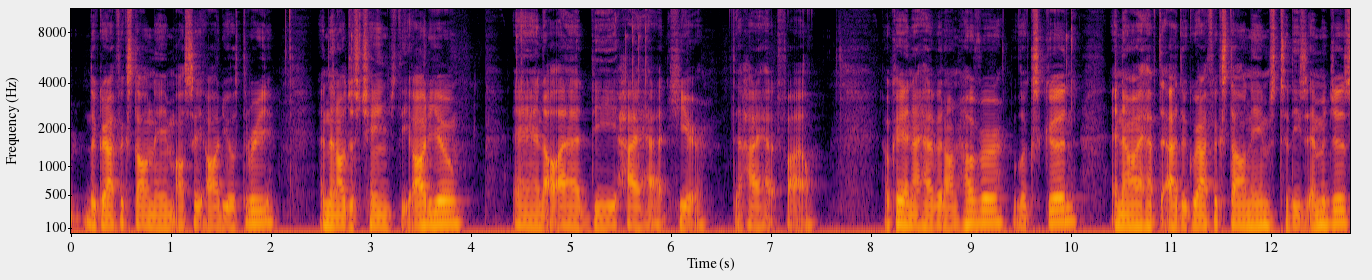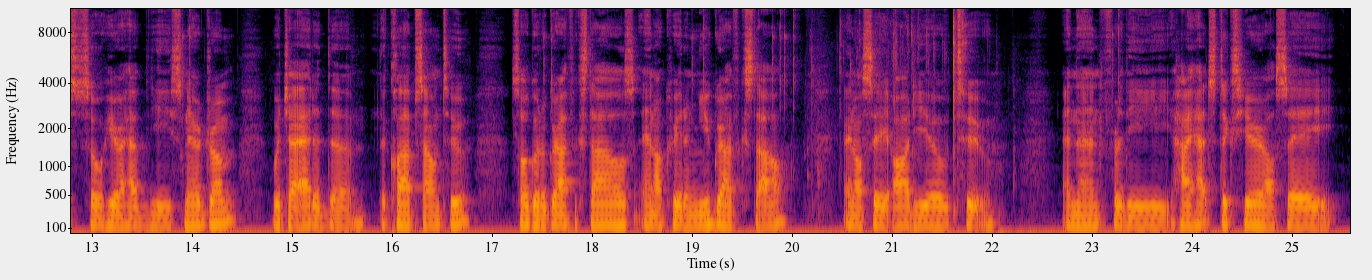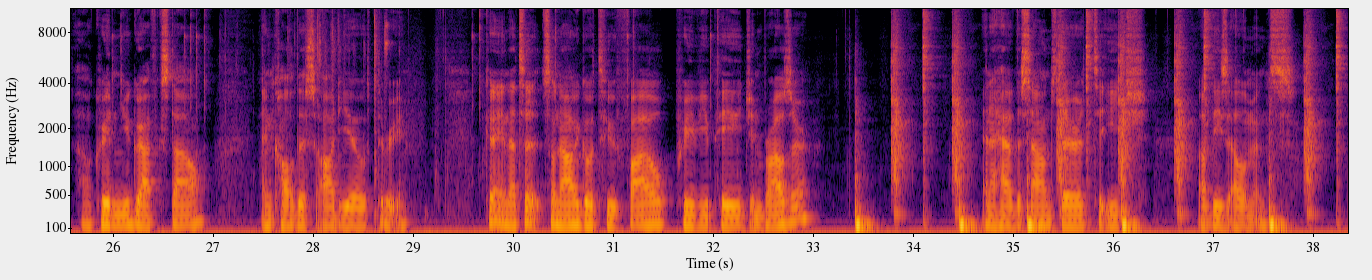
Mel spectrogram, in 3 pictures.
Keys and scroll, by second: 20.6-21.9 typing, 27.5-28.9 typing.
